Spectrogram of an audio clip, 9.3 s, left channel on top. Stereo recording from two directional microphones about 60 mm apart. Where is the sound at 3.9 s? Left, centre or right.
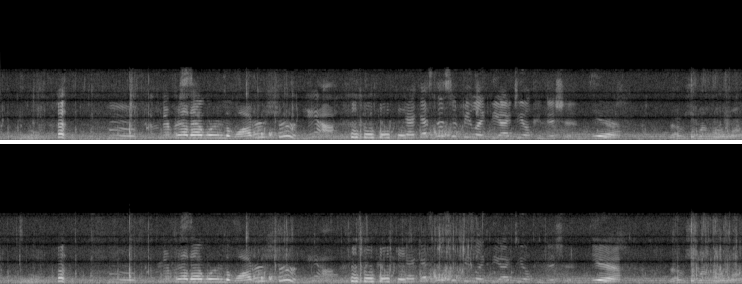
Right.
